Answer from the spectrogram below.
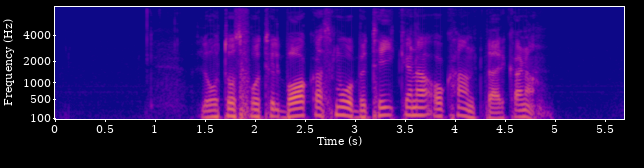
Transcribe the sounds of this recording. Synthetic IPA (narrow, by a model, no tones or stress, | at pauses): loːt̪ɔsfoːt̪ʰɪlbɑːkasmoːbɵt̪ʰiːkəɳaʔɔkhant̪ʰvæɾkʰaɳa̰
